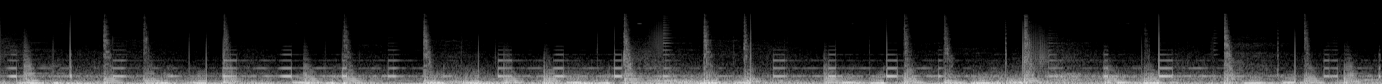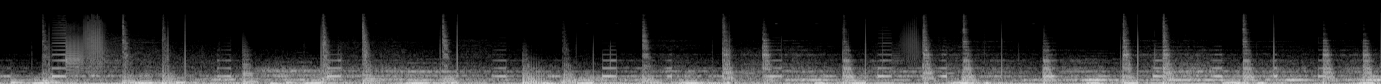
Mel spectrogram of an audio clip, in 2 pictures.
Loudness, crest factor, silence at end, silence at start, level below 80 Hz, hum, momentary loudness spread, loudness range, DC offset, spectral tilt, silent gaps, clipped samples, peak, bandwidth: -21 LUFS; 14 dB; 0 s; 0 s; -20 dBFS; none; 6 LU; 1 LU; 3%; -8.5 dB/octave; none; under 0.1%; -2 dBFS; 7.6 kHz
